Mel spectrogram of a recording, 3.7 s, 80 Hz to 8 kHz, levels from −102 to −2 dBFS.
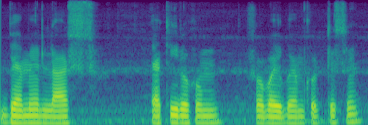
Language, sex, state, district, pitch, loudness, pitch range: Bengali, male, West Bengal, Cooch Behar, 120 Hz, -18 LUFS, 115-150 Hz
